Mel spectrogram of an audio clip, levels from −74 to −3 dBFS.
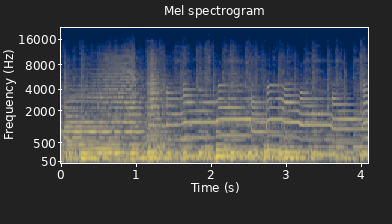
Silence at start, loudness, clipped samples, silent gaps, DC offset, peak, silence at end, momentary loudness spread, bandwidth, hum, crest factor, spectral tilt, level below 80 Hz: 0 s; -18 LUFS; under 0.1%; none; under 0.1%; -2 dBFS; 0 s; 4 LU; 16.5 kHz; none; 16 dB; -5 dB/octave; -38 dBFS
